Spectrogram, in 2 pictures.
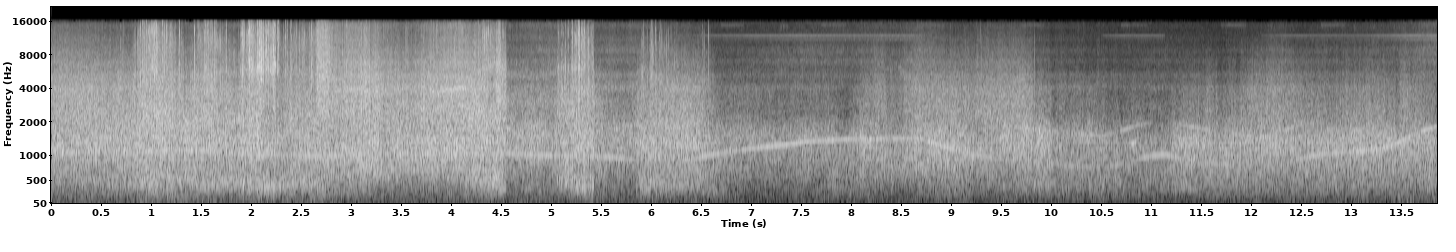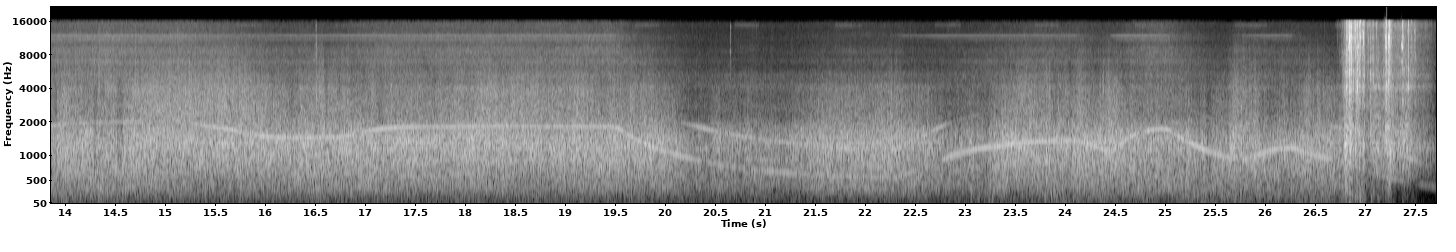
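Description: Electric pusher motor and propeller of a Bixler RC foam plane, heard from the onboard camera, whining and rising and falling in pitch with the throttle over wind rush. The wind gusts heavily in the first few seconds. Near the end there is a brief loud burst of noise, then the sound cuts off.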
